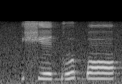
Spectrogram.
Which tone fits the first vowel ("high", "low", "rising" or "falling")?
low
